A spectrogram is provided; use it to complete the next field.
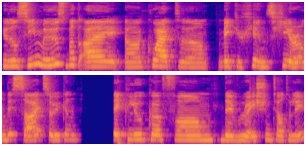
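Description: With a non-native accent, a woman talks at a fairly slow pace in a fairly high voice against a quiet background. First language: not English. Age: 30s. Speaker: chess grandmaster and streamer. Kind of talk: chess lesson livestream. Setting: live stream.

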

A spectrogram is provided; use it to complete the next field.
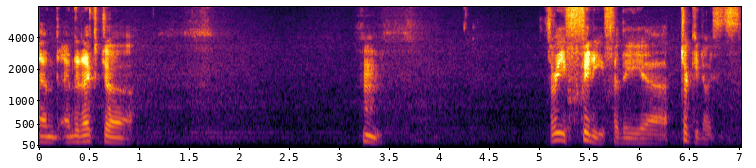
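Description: Slowly and with long, frequent pauses, a man does a cartoonish character voice at a fairly low pitch, the tone bright and sharp with a slightly husky edge and ordinary pitch variation.

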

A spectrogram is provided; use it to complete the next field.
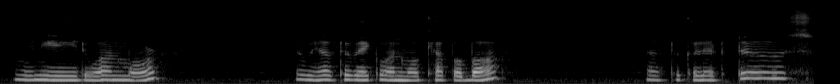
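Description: Somewhat breathy and dark, mellow in tone, a woman's medium-pitched voice moves at a very slow pace with ordinary pitch variation and long, frequent pauses. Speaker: mobile game let's play creator. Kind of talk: gameplay commentary. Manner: casual, thinking aloud.

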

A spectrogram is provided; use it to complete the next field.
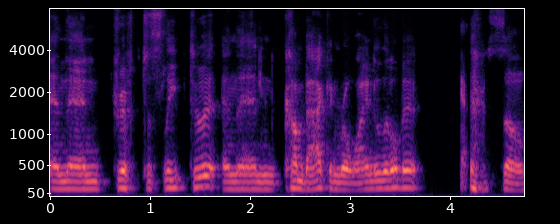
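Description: A man's dark, mellow voice against a quiet background. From Canada, Toronto (Jane and Finch area). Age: 30s. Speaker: fantasy writer. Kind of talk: casual interview chat. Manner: halting, many fillers and repetitions. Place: home room. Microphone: webcam.

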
